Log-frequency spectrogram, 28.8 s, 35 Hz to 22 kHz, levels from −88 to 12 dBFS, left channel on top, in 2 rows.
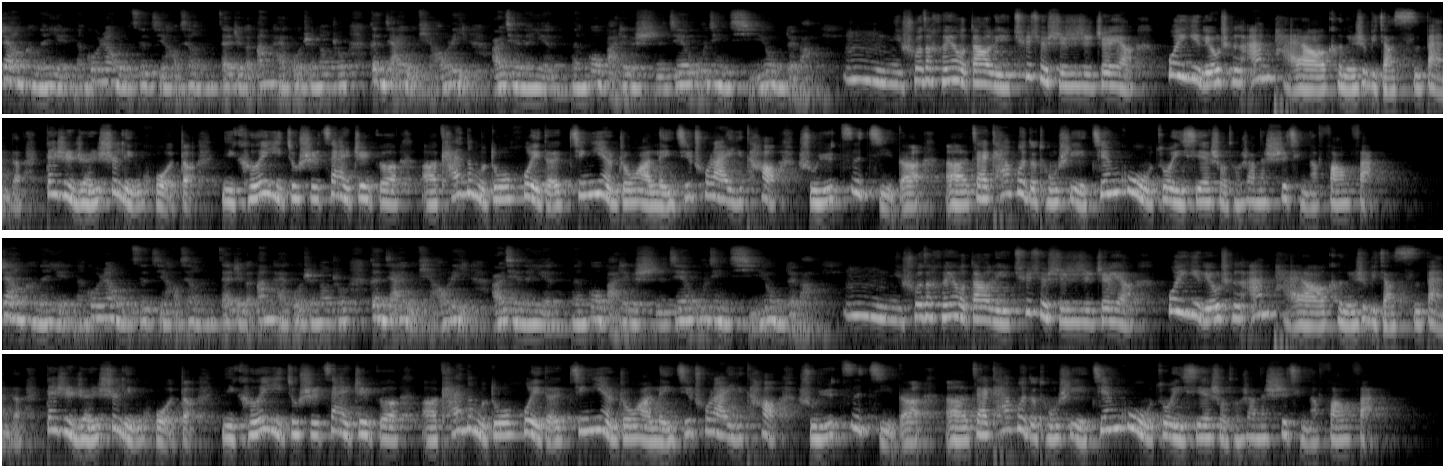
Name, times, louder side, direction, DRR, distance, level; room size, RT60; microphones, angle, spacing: voice 1, 0.0-8.1, equal, 5° left, -6 dB, 5.1 m, -31 dB
voice 2, 8.4-28.1, left 2 dB, 25° left, 6 dB, 0.8 m, -27 dB
26.0 x 10.5 x 2.6 m, 0.94 s
head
